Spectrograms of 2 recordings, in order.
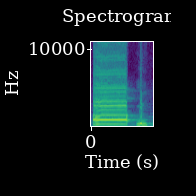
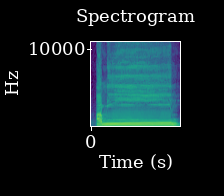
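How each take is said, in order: First: Only the first vowel is drawn out long. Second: Only the second vowel is drawn out long. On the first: "hamzahnya panjang, mimnya pendek" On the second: "hamzahnya pendek, mimnya panjang"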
